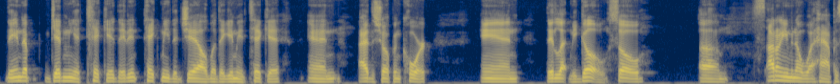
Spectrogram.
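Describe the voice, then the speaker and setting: A man on a podcast as a guest, telling a long story in a casual, animated way, full of swearing and acted-out dialogue. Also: on the low side, no echo, clean studio sound. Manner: animated, profane, acts out dialogue.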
